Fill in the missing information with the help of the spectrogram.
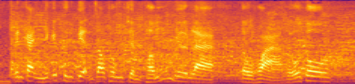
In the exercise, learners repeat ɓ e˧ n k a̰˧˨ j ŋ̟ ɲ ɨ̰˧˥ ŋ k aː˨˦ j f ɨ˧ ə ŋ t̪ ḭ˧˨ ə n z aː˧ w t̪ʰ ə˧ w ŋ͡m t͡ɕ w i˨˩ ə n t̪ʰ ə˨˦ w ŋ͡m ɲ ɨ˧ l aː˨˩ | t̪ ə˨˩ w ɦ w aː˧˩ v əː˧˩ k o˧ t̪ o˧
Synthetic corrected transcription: ɓ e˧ n k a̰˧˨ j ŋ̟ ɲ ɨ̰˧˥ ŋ k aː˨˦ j f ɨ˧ ə ŋ t̪ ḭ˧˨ ə n z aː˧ w t̪ʰ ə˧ w ŋ͡m t͡ɕ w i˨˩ ə n t̪ʰ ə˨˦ w ŋ͡m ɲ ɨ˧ l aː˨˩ | t̪ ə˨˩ w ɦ w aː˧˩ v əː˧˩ ʔ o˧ t̪ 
